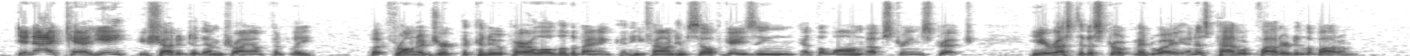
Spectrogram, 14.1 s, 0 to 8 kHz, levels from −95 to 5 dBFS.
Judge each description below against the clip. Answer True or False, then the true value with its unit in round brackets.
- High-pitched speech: False (155 Hz)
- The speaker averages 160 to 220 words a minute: True (175 wpm)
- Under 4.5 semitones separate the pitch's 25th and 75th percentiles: True (4.1 semitones)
